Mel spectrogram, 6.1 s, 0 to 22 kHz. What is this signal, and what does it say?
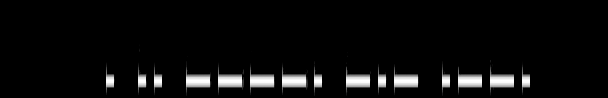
Morse code, heard as a keyed tone, about 15 wpm, 700 Hz. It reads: EI9KP
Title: DXCC-100 Call Signs - 5 Characters - Repeated 2x - 15wpm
